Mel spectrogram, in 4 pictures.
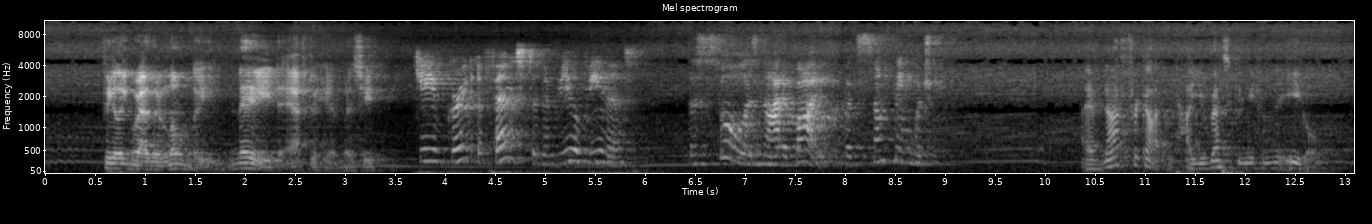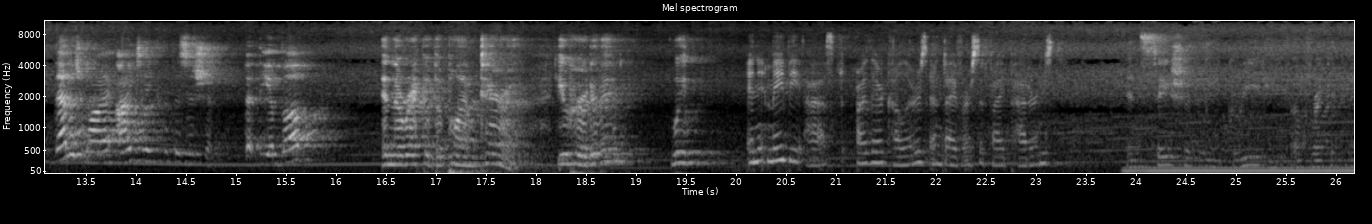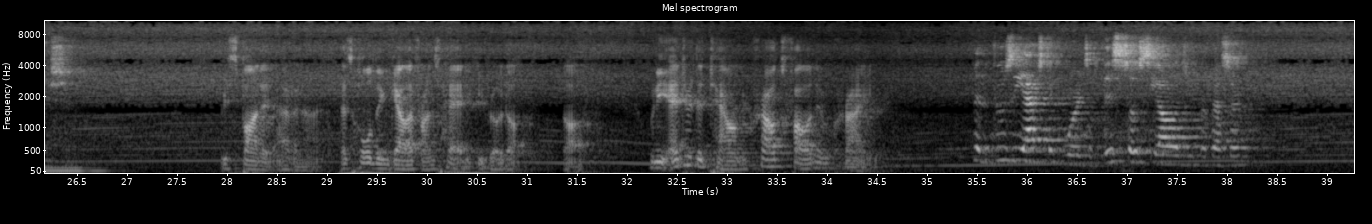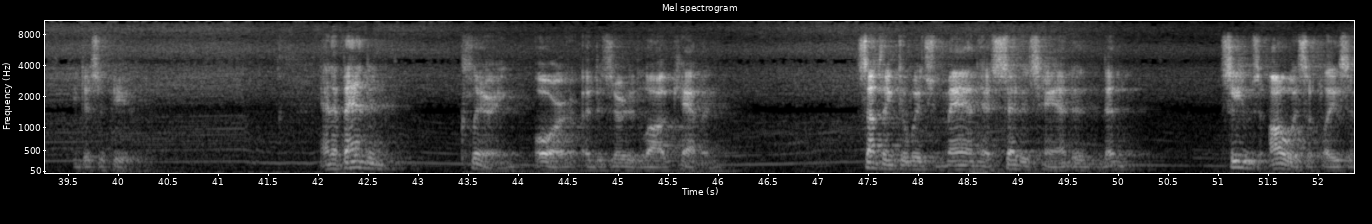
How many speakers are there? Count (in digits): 8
